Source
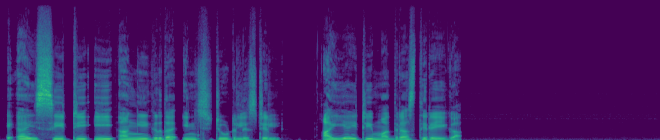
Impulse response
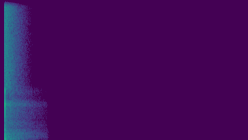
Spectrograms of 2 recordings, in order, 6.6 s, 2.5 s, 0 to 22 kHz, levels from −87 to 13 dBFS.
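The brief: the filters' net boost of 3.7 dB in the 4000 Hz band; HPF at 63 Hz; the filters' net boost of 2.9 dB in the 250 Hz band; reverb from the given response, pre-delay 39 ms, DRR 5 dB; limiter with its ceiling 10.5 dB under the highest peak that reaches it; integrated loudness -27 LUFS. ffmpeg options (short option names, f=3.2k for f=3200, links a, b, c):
-filter_complex "[0:a]highpass=63,equalizer=f=250:t=o:g=3.5,equalizer=f=4k:t=o:g=4.5,alimiter=limit=-12.5dB:level=0:latency=1,asplit=2[a][b];[1:a]atrim=start_sample=2205,adelay=39[c];[b][c]afir=irnorm=-1:irlink=0,volume=-16dB[d];[a][d]amix=inputs=2:normalize=0,volume=-6dB"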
